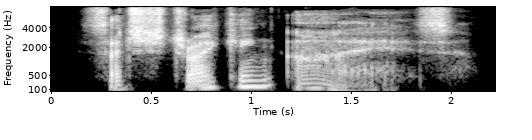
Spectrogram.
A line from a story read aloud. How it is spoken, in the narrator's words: she murmured half to herself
